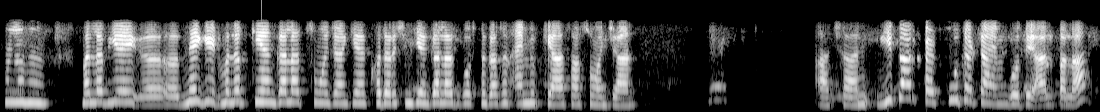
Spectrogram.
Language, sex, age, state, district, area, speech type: Kashmiri, female, 30-45, Jammu and Kashmir, Srinagar, urban, conversation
